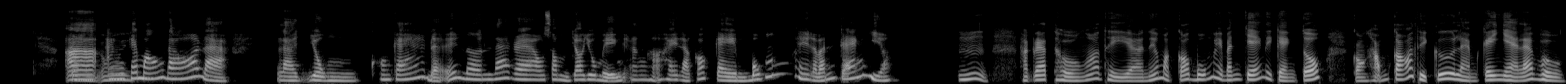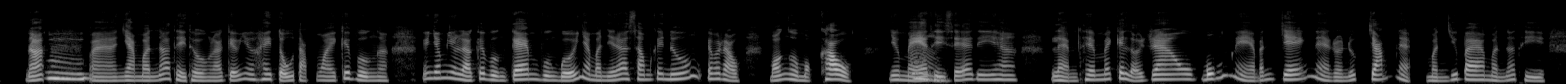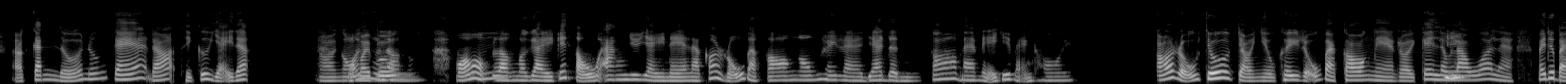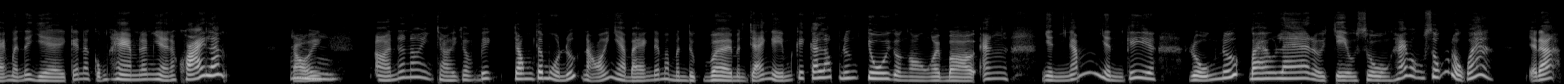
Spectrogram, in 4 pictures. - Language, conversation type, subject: Vietnamese, podcast, Có món ăn nào khiến bạn nhớ về nhà không?
- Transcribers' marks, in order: "rồi" said as "ừn"; tapping; "một" said as "ưn"; laugh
